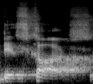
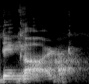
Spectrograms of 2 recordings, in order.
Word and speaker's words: Descartes: e s c a r t s written discards but pronounced descartes he was born in france on 31st march 1596 and he died on 11 february 16 15.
